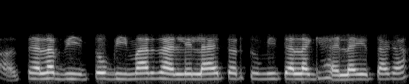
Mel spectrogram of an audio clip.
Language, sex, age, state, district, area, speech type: Marathi, female, 30-45, Maharashtra, Yavatmal, rural, conversation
